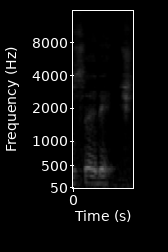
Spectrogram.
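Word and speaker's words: Cerdic: landed no seric sorry you can be pronounced cic or seric depending on how you read it landed in wat is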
